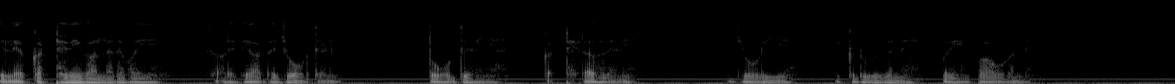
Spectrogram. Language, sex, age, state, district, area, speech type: Dogri, male, 30-45, Jammu and Kashmir, Samba, rural, spontaneous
